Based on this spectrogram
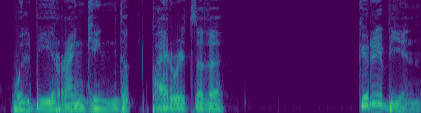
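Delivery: imitated Spanish accent. A podcast co-host announces the episode, attempting a Javier Bardem impression. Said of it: "I was trying to do a Javier Bardem impression".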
